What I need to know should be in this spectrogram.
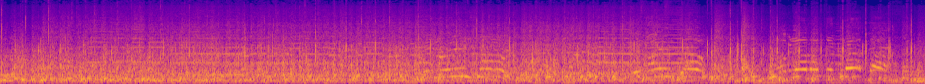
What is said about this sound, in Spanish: ¡Un aplauso para ellos!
